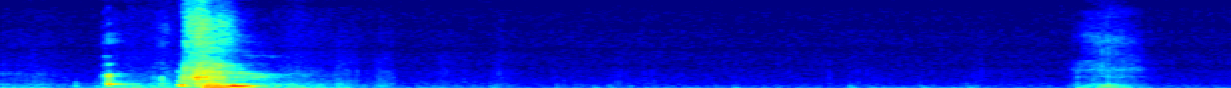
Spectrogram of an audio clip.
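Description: A quick indrawn breath, then one loud explosive sneeze, followed by a faint sniff or breath.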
